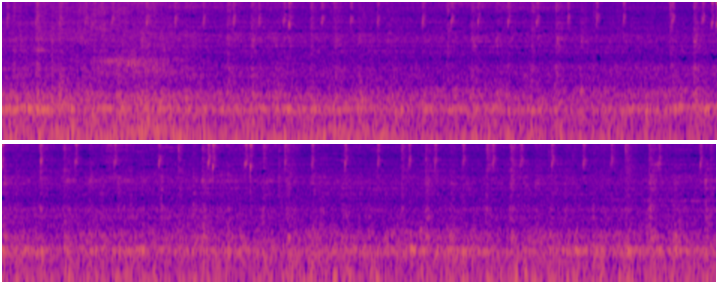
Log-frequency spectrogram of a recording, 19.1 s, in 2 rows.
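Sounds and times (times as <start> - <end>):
sharp metallic wheel clicks: 0.0 - 19.0
train coaches rumbling past: 0.0 - 19.0.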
